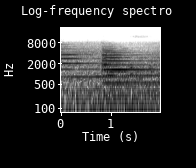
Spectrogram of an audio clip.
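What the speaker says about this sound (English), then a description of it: "I love when the bell rings at the church." A church bell rings out near a park, one sustained ringing tone that starts partway through and hangs over a steady low outdoor rumble, no talk.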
